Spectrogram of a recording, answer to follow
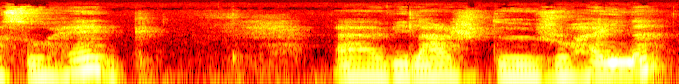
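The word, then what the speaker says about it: Juhayna: à soeg village de Jain comme il aimait le prononcer h parfois il il le prononçait avec l'accent de la Haute Égypte Guina HM ça se prononçait comme ça euh oui en haut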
